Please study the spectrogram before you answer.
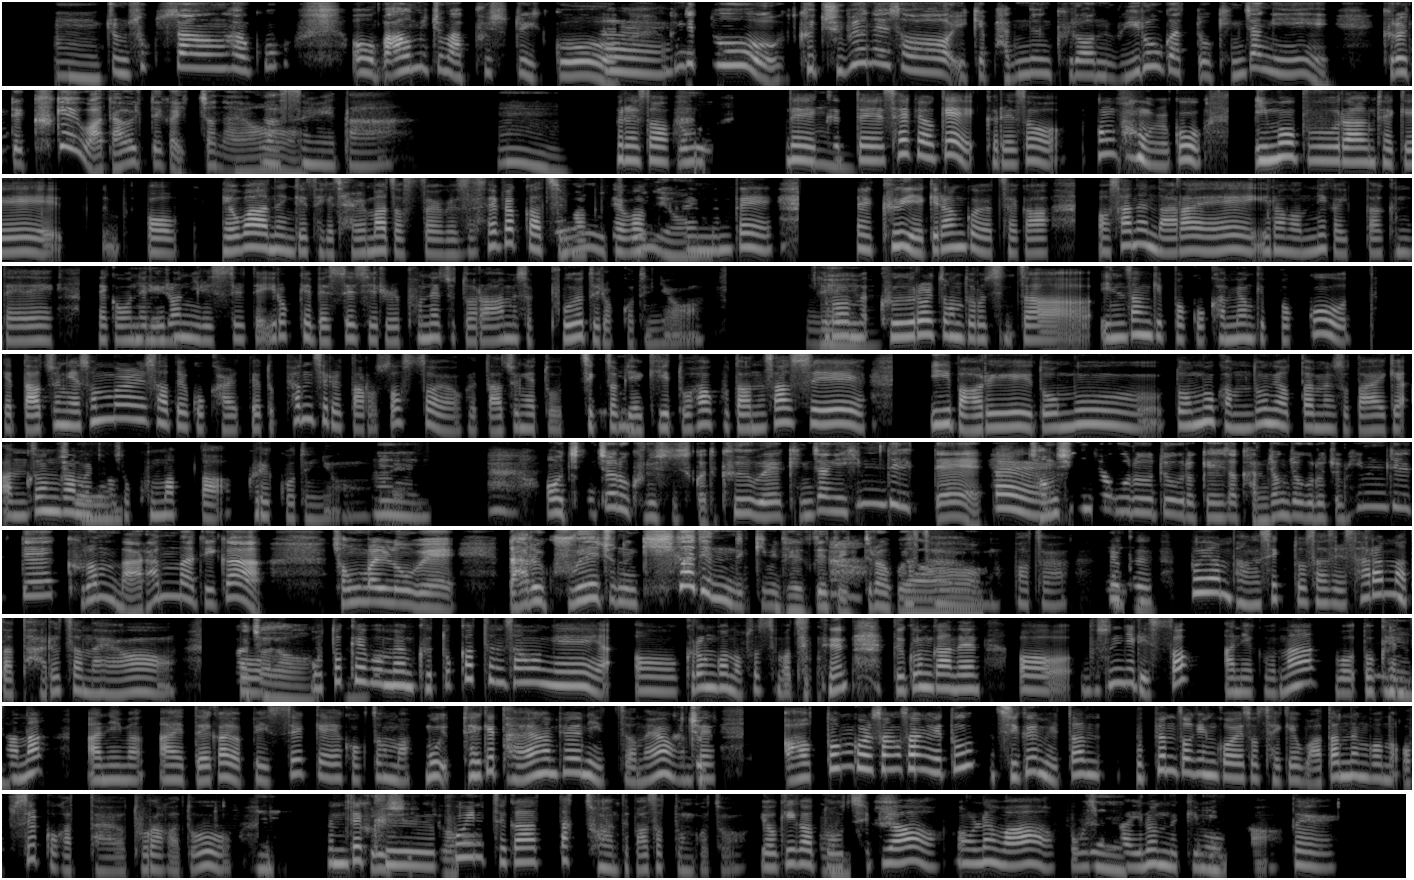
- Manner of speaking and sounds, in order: laughing while speaking: "펑펑"; tapping; inhale; gasp; laughing while speaking: "어쨌든"
- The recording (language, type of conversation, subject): Korean, podcast, 힘들 때 가장 위로가 됐던 말은 무엇이었나요?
